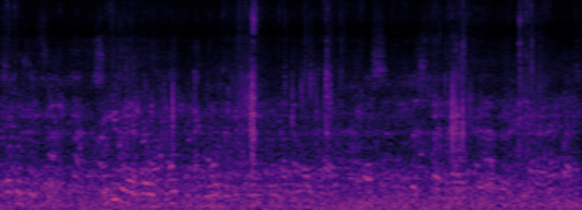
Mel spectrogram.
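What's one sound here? A woman speaks to a small group outdoors, heard from a short distance.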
